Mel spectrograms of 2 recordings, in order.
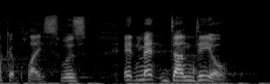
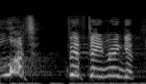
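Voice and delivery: shouted, much higher disbelief; shocked; 13 semitones higher, 6 dB louder than usual. Retold or imitated. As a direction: yelp at the price in total shock. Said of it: "But, like".

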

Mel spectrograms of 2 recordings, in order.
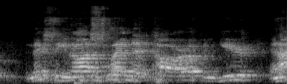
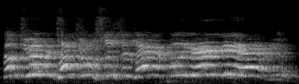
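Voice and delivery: retold shout, much higher, at a misbehaving boy; angry dad yelling. Dad yelling at his son in the car, high angry shout. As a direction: bellow at the kid like a dad who's lost it. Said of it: "Screaming in the car".

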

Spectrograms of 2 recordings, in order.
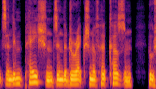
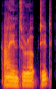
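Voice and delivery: usual speaking voice

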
